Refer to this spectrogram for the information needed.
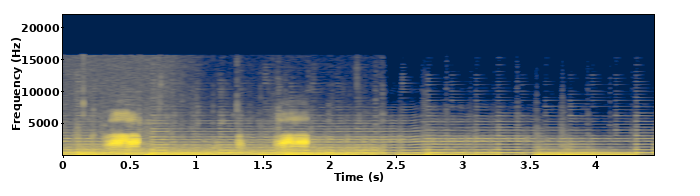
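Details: Mother duck on a seashore harbour inlet sounding an alarm as a gull threatens her five ducklings, calling them back to her: two short, harsh nasal quacks about a second apart near the start, under steady background music.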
